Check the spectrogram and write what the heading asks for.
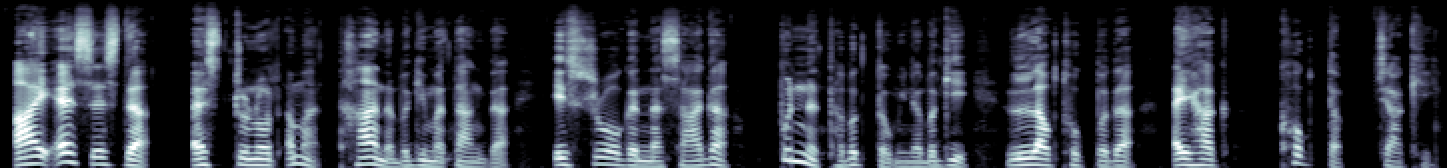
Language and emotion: Manipuri, surprised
